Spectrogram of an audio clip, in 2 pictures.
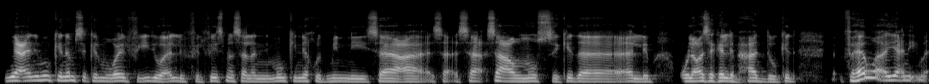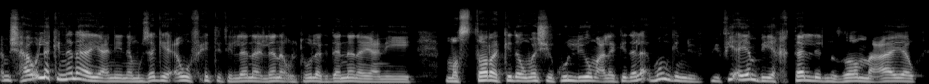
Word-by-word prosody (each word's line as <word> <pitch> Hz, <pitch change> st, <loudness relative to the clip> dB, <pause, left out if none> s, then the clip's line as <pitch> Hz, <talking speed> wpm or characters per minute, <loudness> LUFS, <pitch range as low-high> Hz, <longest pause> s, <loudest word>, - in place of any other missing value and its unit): يعني 180 Hz, +2 st, +5 dB
ممكن 195 Hz, -2 st, 0 dB
أمسك 185 Hz, -3 st, -2 dB
الموبايل 155 Hz, +1 st, 0 dB
في 140 Hz, -, -11 dB
إيدي 155 Hz, +1 st, -2 dB
وأقلّب 140 Hz, +1 st, -1 dB
في 135 Hz, -, -15 dB
الفيس 150 Hz, +7 st, -4 dB
مثلًا، 150 Hz, -2 st, -2 dB
ممكن 155 Hz, +2 st, -3 dB
ياخُد 140 Hz, -3 st, -4 dB
منّي 135 Hz, -2 st, -3 dB
ساعة، 135 Hz, 0 st, +1 dB
س -, -, -7 dB
س -, -, -3 dB
ساعة 150 Hz, -5 st, +2 dB
ونُص 140 Hz, 0 st, -2 dB
كده 145 Hz, +2 st, -2 dB, 0.4 s
أقلّب، 135 Hz, -2 st, -2 dB, 0.3 s
ولو 150 Hz, -1 st, +1 dB
عايز 155 Hz, +1 st, +2 dB
أكلّم 150 Hz, -1 st, +2 dB
حد 145 Hz, -4 st, -1 dB
وكده. 130 Hz, +2 st, -5 dB, 0.5 s
فهو 260 Hz, -, +4 dB
يعني 190 Hz, -1 st, +1 dB
م 195 Hz, -, -7 dB
مش 190 Hz, -1 st, 0 dB
هاقول 220 Hz, +9 st, +4 dB
لك 320 Hz, -5 st, +4 dB
إن 230 Hz, 0 st, +3 dB
أنا 260 Hz, -5 st, +4 dB
يعني 150 Hz, -4 st, +2 dB
نموذجي 145 Hz, +6 st, -1 dB
أوي 180 Hz, -1 st, +2 dB
في -, -, -11 dB
حتّة 170 Hz, -6 st, -6 dB
اللي 145 Hz, +2 st, -2 dB
أنا 155 Hz, -1 st, -1 dB
اللي 140 Hz, +2 st, -2 dB
أنا 155 Hz, -1 st, 0 dB
قُلته 135 Hz, +2 st, -5 dB
لك 145 Hz, -4 st, -1 dB
ده، 140 Hz, +3 st, -3 dB
إن 145 Hz, +2 st, +1 dB
أنا 150 Hz, -3 st, 0 dB
يعني 120 Hz, -2 st, -3 dB, 0.3 s
مسطرة 185 Hz, +6 st, +5 dB
كده 175 Hz, 0 st, +1 dB
وماشي 165 Hz, 0 st, +1 dB
كل 180 Hz, +2 st, 0 dB
يوم 175 Hz, -1 st, +4 dB
على 140 Hz, -1 st, -2 dB
كده 165 Hz, +5 st, -1 dB
لأ، -, -, -2 dB
ممكن 180 Hz, -, 0 dB
ف 120 Hz, -, -17 dB, 0.2 s
في 235 Hz, -, -3 dB
أيام 225 Hz, +2 st, +5 dB
بيَختَل 170 Hz, +3 st, +1 dB
النظام 150 Hz, +1 st, -1 dB
معايا 150 Hz, +1 st, +1 dB
و 135 Hz, -, -4 dB
155 Hz, 205 wpm, -24 LUFS, 140-180 Hz, 0.5 s, يعني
